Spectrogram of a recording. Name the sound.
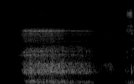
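deep inhale during yoga exercise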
